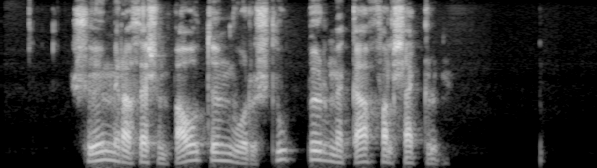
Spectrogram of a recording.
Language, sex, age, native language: Icelandic, male, 30-39, Icelandic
